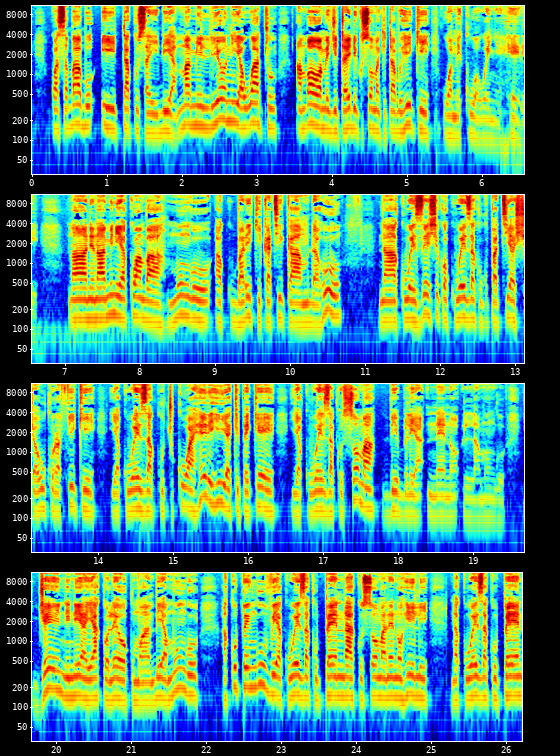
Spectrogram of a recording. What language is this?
Swahili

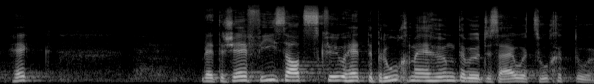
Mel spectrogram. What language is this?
Swiss German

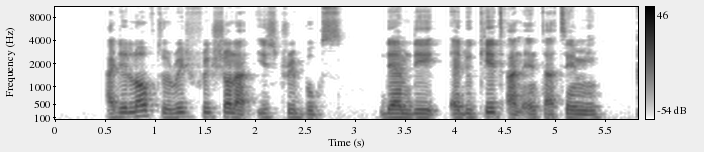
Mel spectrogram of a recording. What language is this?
Nigerian Pidgin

